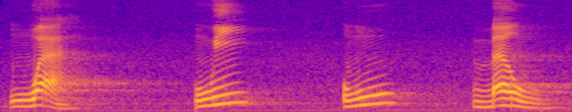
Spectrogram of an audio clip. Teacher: huruf wa diucapkan dengan cara memonyongkan dua bibir kita.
